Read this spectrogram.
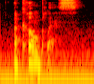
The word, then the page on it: accomplice: British English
